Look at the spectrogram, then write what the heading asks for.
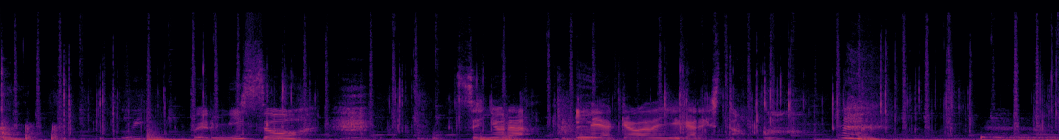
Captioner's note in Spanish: Toques en la puerta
